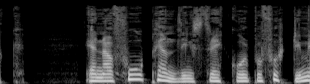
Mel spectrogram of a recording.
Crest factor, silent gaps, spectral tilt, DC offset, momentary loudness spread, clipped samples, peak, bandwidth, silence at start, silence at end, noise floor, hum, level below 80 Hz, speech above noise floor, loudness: 16 dB; none; -6 dB/octave; under 0.1%; 4 LU; under 0.1%; -2 dBFS; 17 kHz; 0.15 s; 0 s; -60 dBFS; none; -52 dBFS; 44 dB; -17 LUFS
